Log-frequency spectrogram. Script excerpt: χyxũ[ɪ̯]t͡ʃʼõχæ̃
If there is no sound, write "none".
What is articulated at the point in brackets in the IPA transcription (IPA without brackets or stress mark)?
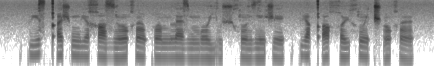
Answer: ɪ̯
